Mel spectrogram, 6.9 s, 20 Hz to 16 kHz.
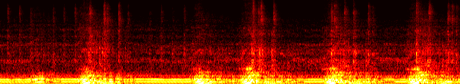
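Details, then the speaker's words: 2005 Yamaha YZF-R6 (YZF600) project bike, engine hot and cranking over slowly: blips show a loose metallic rattle low in the engine under the exhaust note; source still unknown. "I especially don't like the way it's cranking over slow now that it's hot yeah that's not good I there's a little rattle in the engine there it comes something right in there"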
